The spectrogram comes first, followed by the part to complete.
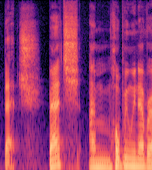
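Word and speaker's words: Bech: It's pronounced Betch.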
